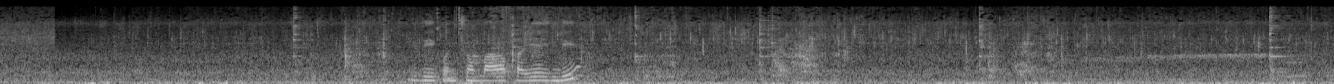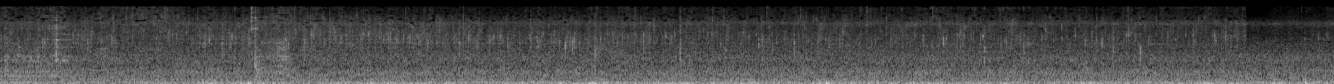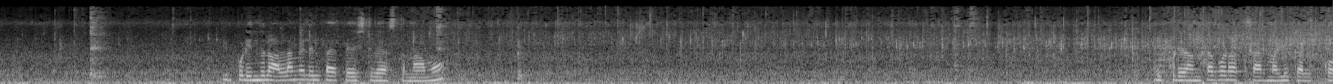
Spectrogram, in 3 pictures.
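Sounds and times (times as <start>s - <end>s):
food sizzling in hot oil: 0.0s - 40.0s.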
